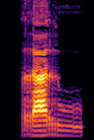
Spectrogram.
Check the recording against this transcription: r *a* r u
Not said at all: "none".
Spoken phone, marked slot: a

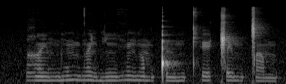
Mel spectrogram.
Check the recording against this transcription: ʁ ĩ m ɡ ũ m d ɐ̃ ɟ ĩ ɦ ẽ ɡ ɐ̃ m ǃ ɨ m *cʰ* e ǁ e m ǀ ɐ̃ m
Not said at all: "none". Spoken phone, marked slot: cʰ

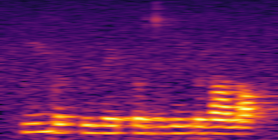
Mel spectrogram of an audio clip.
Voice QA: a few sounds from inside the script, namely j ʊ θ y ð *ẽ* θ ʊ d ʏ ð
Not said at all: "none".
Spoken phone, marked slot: e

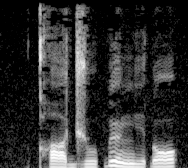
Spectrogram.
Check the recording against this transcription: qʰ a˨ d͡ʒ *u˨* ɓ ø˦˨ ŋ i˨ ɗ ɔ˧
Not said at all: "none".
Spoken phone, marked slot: u˨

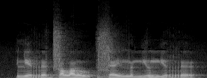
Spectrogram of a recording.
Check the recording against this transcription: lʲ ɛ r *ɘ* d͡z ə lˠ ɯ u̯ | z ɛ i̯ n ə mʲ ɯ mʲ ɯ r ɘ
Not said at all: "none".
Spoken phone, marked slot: ɘ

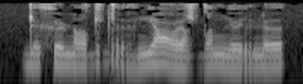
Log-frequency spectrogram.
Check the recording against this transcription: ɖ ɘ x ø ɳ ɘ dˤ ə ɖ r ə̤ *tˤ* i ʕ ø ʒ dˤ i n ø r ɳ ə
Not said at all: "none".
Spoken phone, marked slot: n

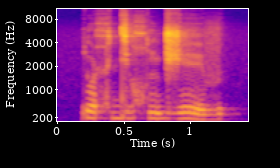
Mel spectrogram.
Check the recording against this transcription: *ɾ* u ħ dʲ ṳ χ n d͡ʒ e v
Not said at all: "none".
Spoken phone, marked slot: ɾ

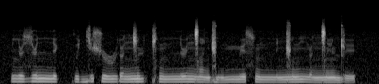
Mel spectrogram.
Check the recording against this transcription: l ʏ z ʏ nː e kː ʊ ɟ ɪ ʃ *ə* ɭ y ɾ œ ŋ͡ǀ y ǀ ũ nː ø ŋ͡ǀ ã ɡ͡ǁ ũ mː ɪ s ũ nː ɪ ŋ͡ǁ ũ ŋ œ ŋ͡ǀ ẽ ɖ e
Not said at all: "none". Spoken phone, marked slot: ø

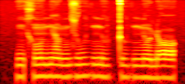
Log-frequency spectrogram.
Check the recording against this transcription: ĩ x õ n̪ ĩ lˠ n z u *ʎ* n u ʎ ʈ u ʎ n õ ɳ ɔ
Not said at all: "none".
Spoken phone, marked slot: ʎ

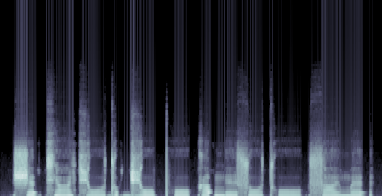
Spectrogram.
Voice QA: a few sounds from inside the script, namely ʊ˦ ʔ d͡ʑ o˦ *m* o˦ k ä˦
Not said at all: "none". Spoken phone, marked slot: pʰ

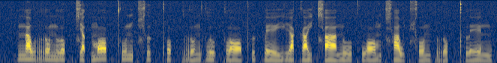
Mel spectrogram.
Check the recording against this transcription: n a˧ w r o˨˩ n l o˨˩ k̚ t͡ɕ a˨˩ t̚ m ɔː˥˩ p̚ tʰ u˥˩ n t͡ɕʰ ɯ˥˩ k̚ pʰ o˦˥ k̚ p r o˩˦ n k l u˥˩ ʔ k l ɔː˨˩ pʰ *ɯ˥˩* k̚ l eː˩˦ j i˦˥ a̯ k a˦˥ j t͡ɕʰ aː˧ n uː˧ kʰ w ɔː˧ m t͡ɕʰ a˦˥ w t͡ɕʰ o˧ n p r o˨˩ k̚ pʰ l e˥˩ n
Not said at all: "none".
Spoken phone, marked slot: ɯ˥˩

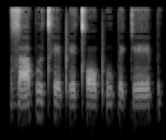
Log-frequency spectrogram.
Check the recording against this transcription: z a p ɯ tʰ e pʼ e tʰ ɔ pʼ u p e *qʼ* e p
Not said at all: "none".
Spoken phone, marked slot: k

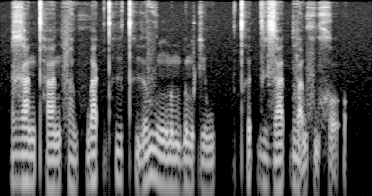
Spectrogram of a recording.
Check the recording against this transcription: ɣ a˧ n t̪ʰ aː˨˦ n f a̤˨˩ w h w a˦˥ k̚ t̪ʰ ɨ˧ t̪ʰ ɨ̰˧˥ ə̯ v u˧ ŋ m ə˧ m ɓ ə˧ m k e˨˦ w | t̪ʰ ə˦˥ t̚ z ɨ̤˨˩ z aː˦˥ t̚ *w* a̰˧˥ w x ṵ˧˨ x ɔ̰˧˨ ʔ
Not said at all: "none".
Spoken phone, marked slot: v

